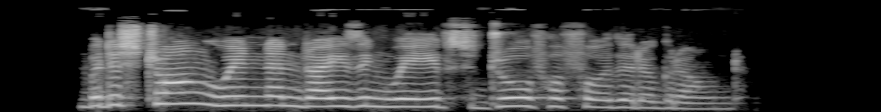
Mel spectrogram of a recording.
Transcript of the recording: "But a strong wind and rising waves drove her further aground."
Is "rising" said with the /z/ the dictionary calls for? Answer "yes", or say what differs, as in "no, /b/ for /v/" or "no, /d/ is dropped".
yes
